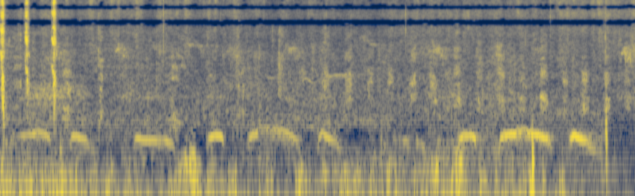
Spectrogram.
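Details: Short arched whining notes from dogs on an afternoon family walk in the UK, where Lulu, a yellow Labrador retriever, and Darcy, an English cocker spaniel, are out together; about a dozen nasal rising-falling whines at a steady mid pitch over low rumbling background noise.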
